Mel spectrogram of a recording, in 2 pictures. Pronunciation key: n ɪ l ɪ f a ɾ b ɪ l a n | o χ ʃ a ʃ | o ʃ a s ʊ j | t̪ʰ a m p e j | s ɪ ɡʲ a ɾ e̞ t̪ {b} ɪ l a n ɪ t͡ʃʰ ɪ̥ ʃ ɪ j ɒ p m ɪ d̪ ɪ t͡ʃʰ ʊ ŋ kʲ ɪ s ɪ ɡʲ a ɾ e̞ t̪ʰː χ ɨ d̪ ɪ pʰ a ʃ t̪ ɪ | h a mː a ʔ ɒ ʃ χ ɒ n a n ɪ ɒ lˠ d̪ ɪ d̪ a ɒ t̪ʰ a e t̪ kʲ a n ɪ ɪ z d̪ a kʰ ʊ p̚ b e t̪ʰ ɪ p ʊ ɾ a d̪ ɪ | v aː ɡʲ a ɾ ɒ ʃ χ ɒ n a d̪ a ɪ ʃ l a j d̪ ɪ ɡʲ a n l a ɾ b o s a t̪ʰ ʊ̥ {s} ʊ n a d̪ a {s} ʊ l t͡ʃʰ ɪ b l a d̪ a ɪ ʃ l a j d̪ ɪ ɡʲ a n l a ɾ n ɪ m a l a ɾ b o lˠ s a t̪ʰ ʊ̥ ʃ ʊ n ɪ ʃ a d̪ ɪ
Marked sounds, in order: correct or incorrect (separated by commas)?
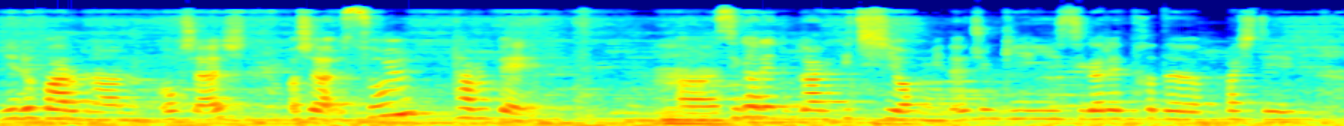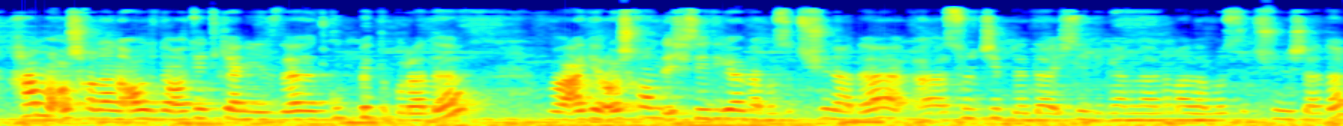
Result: correct, incorrect, correct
